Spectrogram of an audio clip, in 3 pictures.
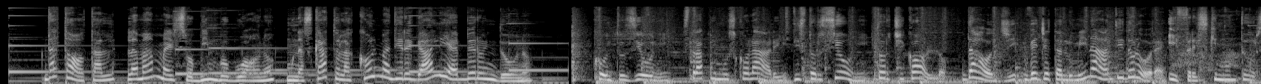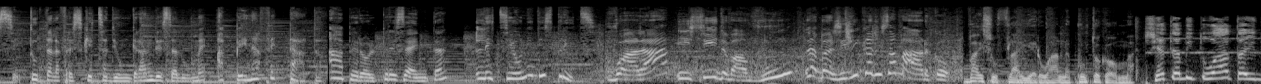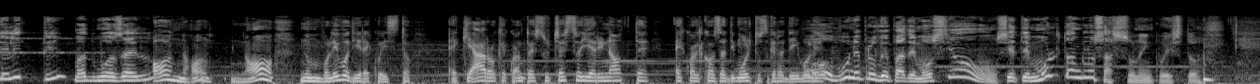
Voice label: italian female montage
